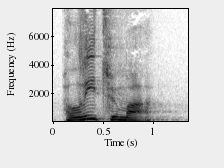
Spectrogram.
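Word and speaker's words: politeuma (πολίτευμα): Now, this term citizenship, politeuma, is how it's pronounced in the Greek.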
